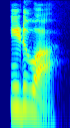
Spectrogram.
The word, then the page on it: इँडुआ: Hindi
